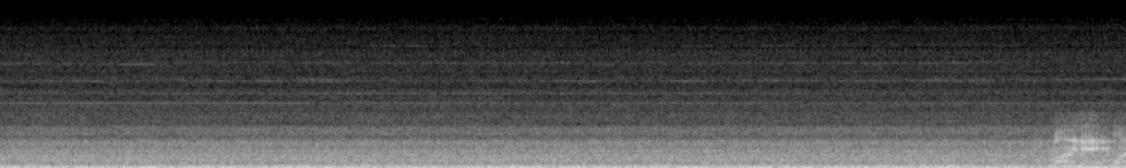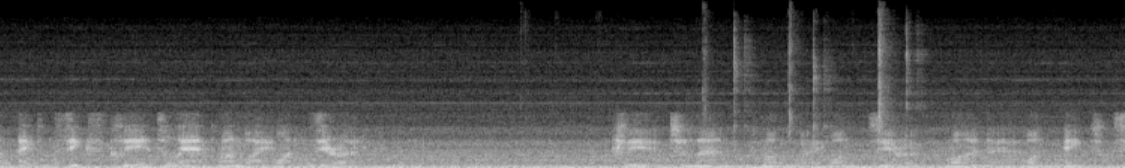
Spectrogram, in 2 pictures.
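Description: A steady low engine drone hums throughout.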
